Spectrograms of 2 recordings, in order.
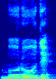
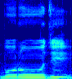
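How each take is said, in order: First: The final consonant ends with a quick echoing bounce. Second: The final consonant is followed by an 'i' vowel. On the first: The speaker calls it right. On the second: The speaker calls it wrong.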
